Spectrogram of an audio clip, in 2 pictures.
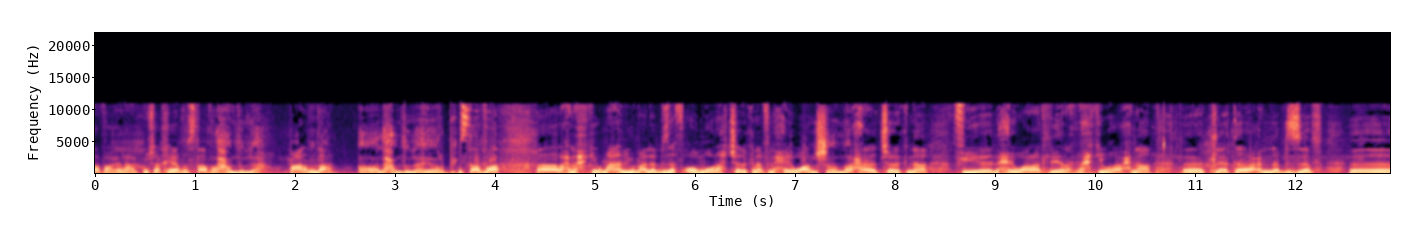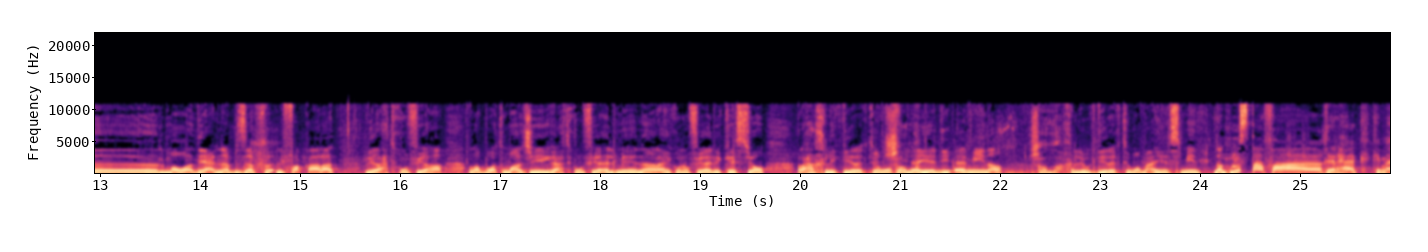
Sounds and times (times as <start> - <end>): Speech: 0.0 - 25.9.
